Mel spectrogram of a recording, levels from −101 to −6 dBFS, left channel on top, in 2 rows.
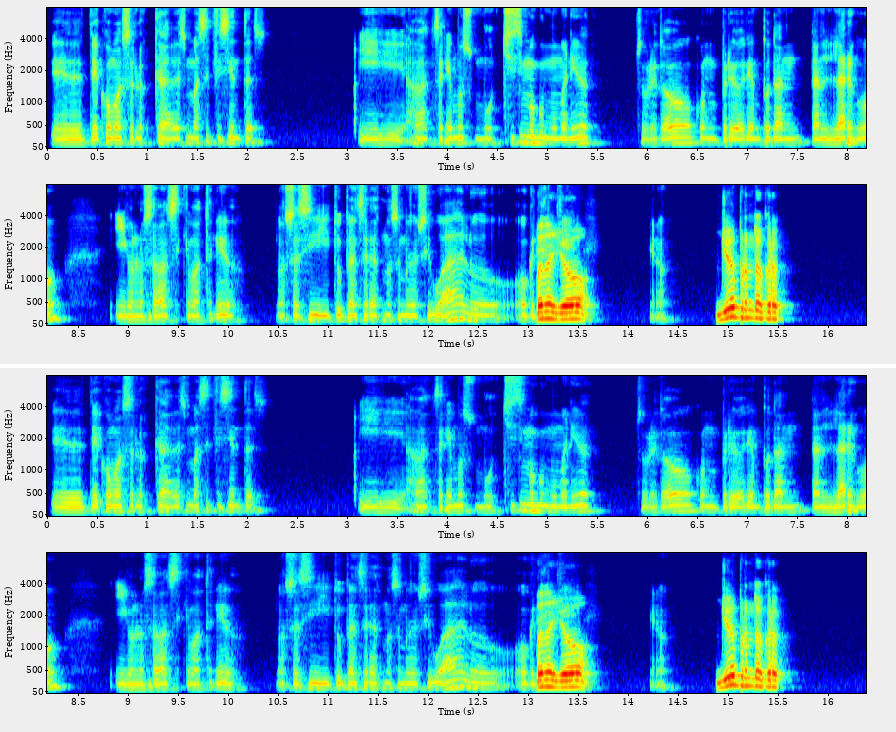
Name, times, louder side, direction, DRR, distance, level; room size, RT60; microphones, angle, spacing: voice 1, 0.0-2.2 3.1-5.4 5.9-8.6 8.9-10.1 10.5-13.5 14.2-14.4, left 3 dB, 50° left, 1.4 m, -40 dB
voice 2, 13.1-13.6 14.9-15.5, left 1 dB, 20° left, 0.7 m, -22 dB
10.5 x 5.5 x 6.1 m
head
